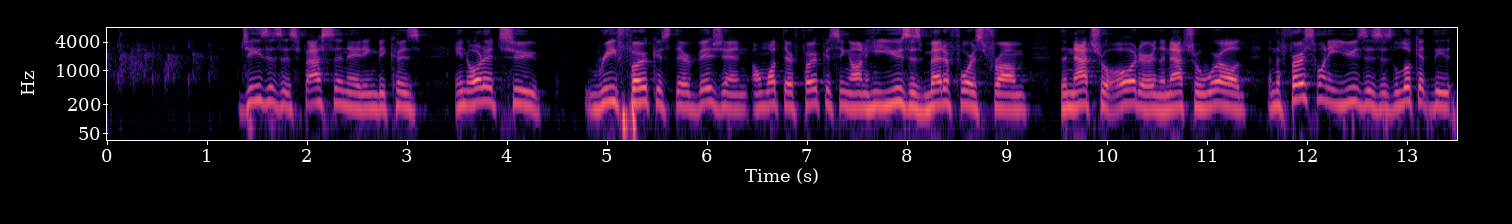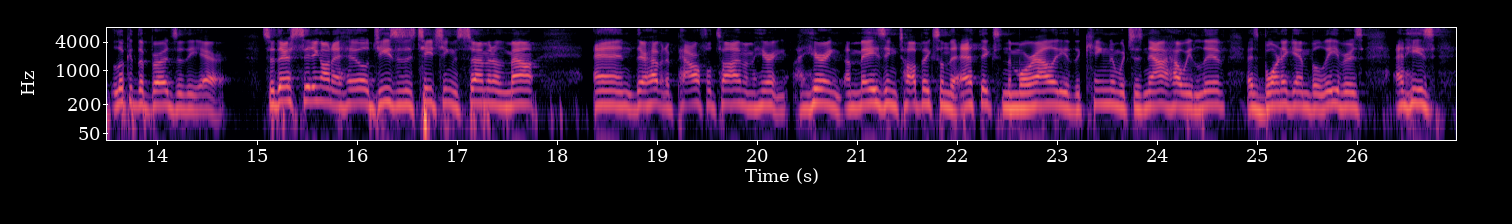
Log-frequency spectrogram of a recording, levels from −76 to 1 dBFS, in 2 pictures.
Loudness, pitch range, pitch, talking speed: -28 LUFS, 170-205 Hz, 190 Hz, 200 wpm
